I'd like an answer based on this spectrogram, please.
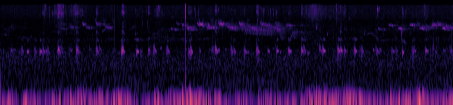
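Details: Swamp frogs croaking steadily, a series of short, even-pitched knocking notes a few per second throughout, with high twittering birdsong overhead and a constant low background rumble.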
